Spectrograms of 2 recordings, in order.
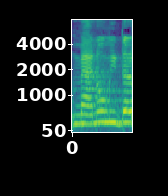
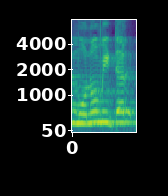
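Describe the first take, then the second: First: The first vowel is an 'a' sound. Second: The first vowel is an 'o' sound. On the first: The speaker calls it right. "But it is मैनोमीटर" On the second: The speaker calls it wrong. "मेरे मुंह से usually मोनोमीटर निकल जाता है"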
